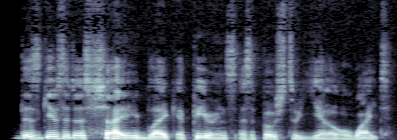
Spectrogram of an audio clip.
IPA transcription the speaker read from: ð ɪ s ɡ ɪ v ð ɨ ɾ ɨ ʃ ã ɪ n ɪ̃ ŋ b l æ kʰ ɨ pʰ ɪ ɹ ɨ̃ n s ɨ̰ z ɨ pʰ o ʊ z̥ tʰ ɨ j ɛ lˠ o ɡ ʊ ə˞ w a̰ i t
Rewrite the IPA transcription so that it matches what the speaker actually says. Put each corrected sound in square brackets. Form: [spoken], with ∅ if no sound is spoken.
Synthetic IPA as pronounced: ð ɪ s ɡ ɪ v [z] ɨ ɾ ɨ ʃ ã ɪ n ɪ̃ ŋ b l æ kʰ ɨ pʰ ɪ ɹ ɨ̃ n s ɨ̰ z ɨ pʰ o ʊ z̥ tʰ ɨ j ɛ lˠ o [∅] ʊ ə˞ w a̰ [ɪ] t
